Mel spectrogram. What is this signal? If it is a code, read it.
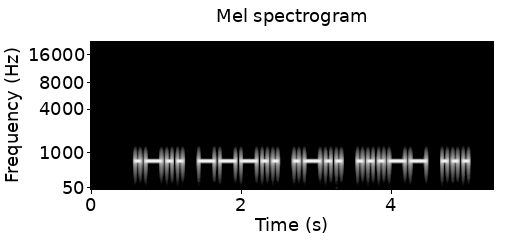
Morse code, heard as a keyed tone, about 17 wpm, 700 Hz. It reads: L8L3S
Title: Code Groups - 5 Letter:Numbers - 17wpm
